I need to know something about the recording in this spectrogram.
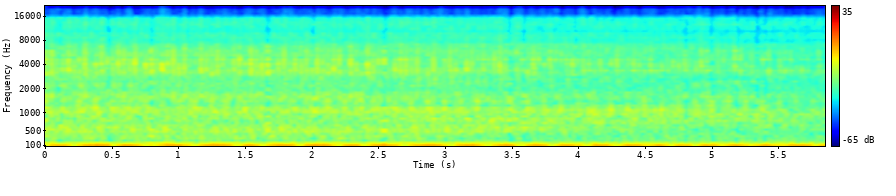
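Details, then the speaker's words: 2006 Hyundai Tiburon 2.7, 6-speed manual: fast even ticking about four per second at idle; replacing the lash adjusters later removed about 90% of the ticking. "we have a problem of getting clogged up not getting oiled correctly making a loud ticking noise"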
